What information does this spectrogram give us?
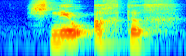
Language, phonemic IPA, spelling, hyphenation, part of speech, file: Dutch, /ˈsneːu̯ˌɑx.təx/, sneeuwachtig, sneeuw‧ach‧tig, adjective, Nl-sneeuwachtig.ogg
- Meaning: snowlike, resembling snow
